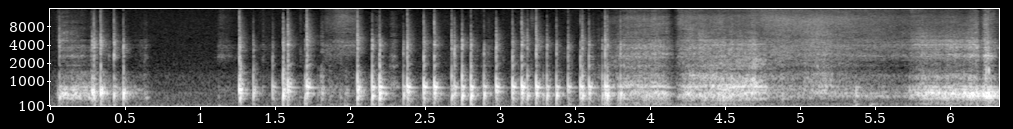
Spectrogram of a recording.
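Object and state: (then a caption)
Hollow empty calabash gourd bowl. Long nails tap quickly and scratch across the dome of a hollow, empty painted calabash gourd bowl resting upside down on a table. A rapid series of sharp, hollow wooden-sounding taps with a midrange knock is followed by a steadier, brighter scratching rasp over the shell.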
